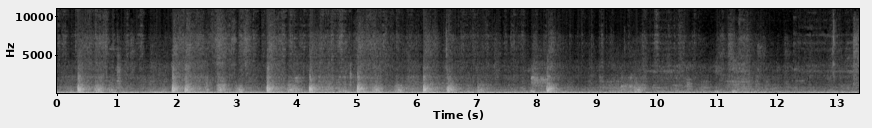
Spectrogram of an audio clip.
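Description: Moving passenger train heard from inside the carriage: a steady low rumble with irregular knocks and clatter from the running gear.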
